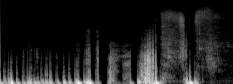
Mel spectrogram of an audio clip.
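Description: Knife cutting grilled meat on a wooden board: a quick, irregular run of knocks and scrapes, several a second.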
